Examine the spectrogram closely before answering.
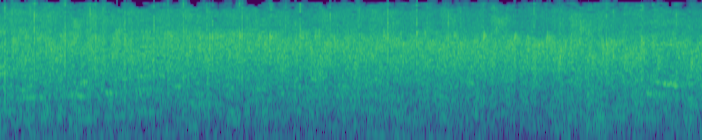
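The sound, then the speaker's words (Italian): Warm applause from an audience at a gathering with priests, thanking a speaker: loud, dense clapping from many hands that holds at an even level throughout, without a break. “Beh, ringraziamo intanto con un applauso,”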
